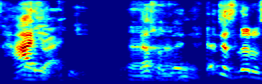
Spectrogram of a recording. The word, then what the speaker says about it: Haiti: They pronounce it correctly. It is not Haiti. It's Hayati.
